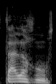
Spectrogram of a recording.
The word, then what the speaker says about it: Talleyrand: Alors, ça s'écrit Talleyrand et ça se prononce Talleyrand. C'est comme ça, c'est d'habitude.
